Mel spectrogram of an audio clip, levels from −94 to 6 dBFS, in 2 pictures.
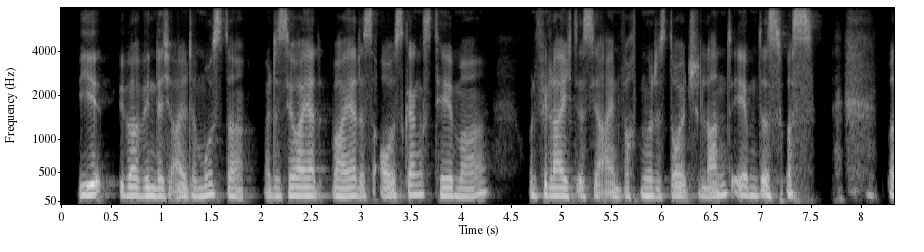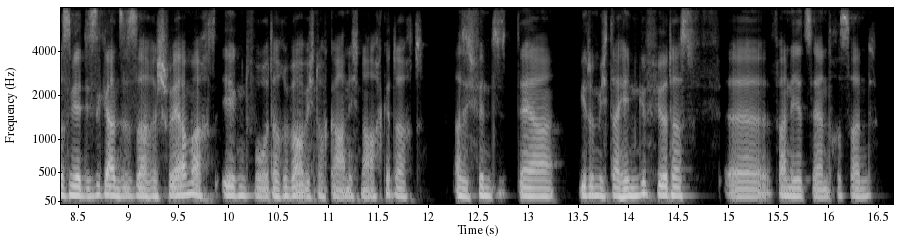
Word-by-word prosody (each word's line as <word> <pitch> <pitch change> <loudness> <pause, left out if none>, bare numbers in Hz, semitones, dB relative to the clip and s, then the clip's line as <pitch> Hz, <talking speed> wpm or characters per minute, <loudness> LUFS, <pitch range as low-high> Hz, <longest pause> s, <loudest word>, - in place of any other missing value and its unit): Wie 150 +1 +8
überwinde 140 -4 +2
ich 125 - -3
alte 130 - 0
Muster? 130 -3 0
Weil - - -4
das 130 0 -2
war 135 -1 +6
ja 135 0 0
war 125 -1 +3
ja 130 +2 +4
das - - -3
Ausgangsthema. 135 - 0 0.3
Und - - -3
vielleicht 130 -2 +2
ist 125 0 -1
ja - - -2
einfach - - -4
nur 130 -1 +3
das 125 +1 -5
deutsche 65 -1 -2
Land 160 +3 0
eben 135 -1 +1
das, 130 - +1
was - - -1 0.6
was 145 0 +1
mir 140 -1 +6
diese 125 +3 -2
ganze 130 -3 +2
Sache 125 -2 0
schwer 130 +5 +2
macht 170 - -1
irgendwo. 135 -2 -1
Darüber 130 +1 0
habe - - 0
ich 110 - -10
noch 120 - -5
gar 115 -1 -3
nicht 110 - -5
nachgedacht. 120 +2 -5 0.3
Also, 130 -3 +1
ich 110 - -7
finde 135 -1 0 0.2
der 125 -1 +1 0.2
wie - - +1
du 135 - +2
mich 130 -1 -1
da 135 - -1
hingeführt 140 +3 +2
hast 135 -1 -1 0.3
f - - -36
äh, 120 +5 -2
fand 135 -5 -1
ich - - +2
jetzt 125 0 -3
sehr 115 - -2
interessant. 130 +1 -5
130 Hz, 205 wpm, -22 LUFS, 125-140 Hz, 0.6 s, Wie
